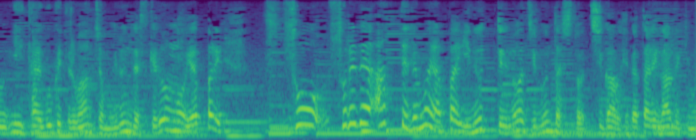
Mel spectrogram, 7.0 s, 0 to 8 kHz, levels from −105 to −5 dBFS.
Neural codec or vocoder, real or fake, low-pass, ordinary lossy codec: none; real; none; none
